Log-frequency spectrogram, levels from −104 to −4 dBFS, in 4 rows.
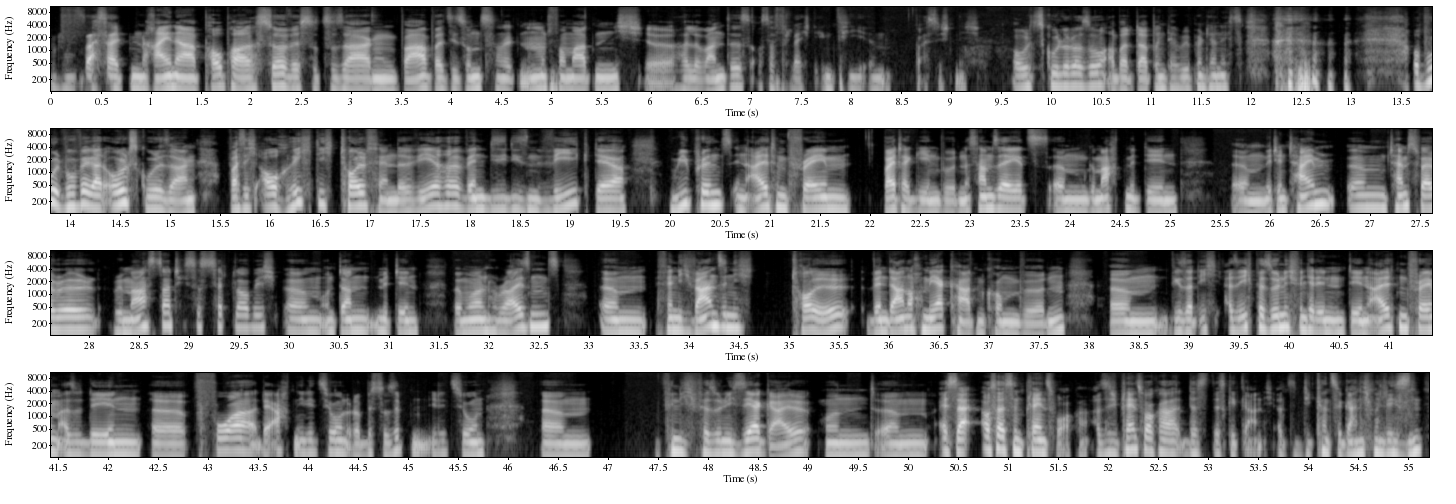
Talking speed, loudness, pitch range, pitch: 170 wpm, -28 LUFS, 115-145 Hz, 125 Hz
